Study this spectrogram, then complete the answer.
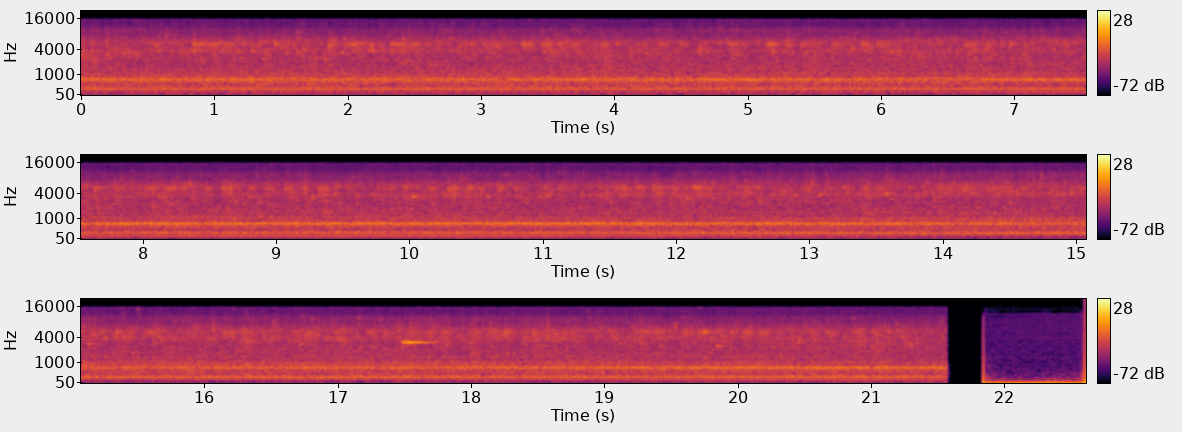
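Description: Aquarium filters hum and water trickles steadily.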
